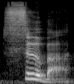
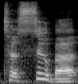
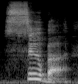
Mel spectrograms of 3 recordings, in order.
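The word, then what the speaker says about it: tsuba: spelled t s u ba a but it's pronounced subba you don't say tuuba you say subba the subba is that dissh shaped guard at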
